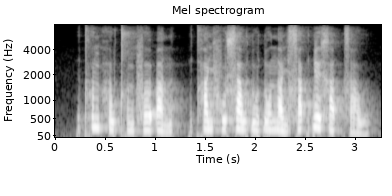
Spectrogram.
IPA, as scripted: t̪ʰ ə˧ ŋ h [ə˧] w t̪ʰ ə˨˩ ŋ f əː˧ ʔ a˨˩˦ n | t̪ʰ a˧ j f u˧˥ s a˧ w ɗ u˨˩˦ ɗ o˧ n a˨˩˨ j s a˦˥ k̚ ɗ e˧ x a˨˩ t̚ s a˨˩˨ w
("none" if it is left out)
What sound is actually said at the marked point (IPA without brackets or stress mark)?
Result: ə˨˩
